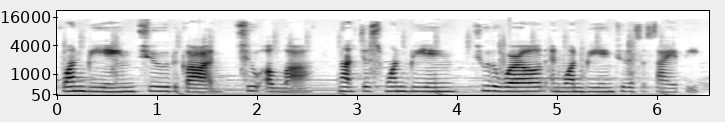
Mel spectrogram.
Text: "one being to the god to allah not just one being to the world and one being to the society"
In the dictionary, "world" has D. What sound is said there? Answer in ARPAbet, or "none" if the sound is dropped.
D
